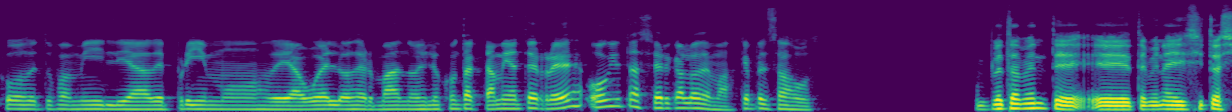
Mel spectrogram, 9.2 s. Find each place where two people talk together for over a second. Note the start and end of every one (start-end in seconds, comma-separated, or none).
none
